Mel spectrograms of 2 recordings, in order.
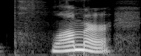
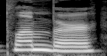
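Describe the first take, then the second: First: No B sound is heard in the word. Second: A B sound is heard in the word. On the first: The speaker calls it right. "We say plumber" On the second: The speaker calls it wrong. "There's a B in the spelling, but we do not say plumber"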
